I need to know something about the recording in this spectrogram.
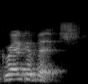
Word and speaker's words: Gregovich: Gregovich. Okay, I was right. Yes. Are you about how to pronounce?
